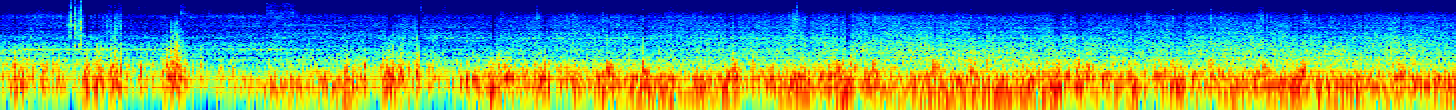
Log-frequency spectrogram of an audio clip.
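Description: A train rolls past, its wheels clattering on the rails.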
